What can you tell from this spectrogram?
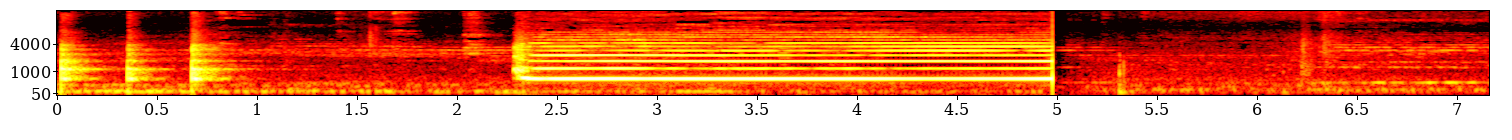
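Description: Conch shell (shankha) blown in one loud, steady note of about three seconds that stops abruptly. Three short, sharp sounds come first, in the first second.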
